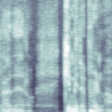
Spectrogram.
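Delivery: put-on pleading, begging voice. Retelling begging a driver for the printout: retelling own begging. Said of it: "I'm begging him".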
